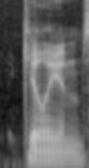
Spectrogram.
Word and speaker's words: Cillian: Killian, sorry. I always get my... – It's pronounced Ajishak. – My Irish pronounced... – Fige. – Murphy. Pronounced my Irish wrong.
